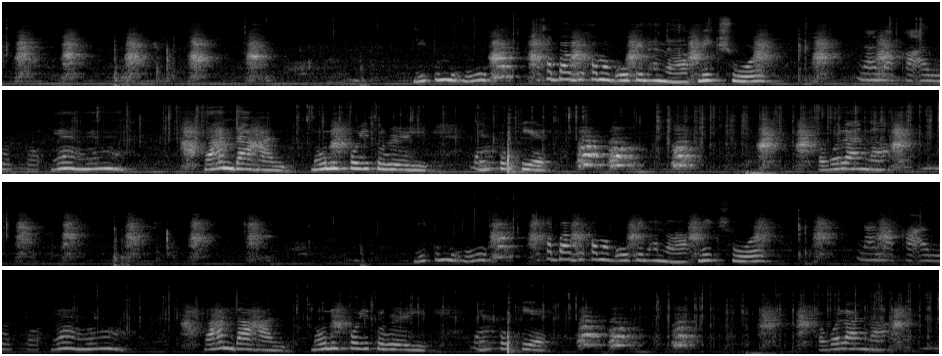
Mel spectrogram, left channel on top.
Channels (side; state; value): right; quieter; 8.2 dB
